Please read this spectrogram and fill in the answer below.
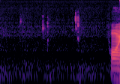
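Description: A few faint, brief clicks and taps of a dry-erase marker writing on a whiteboard.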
